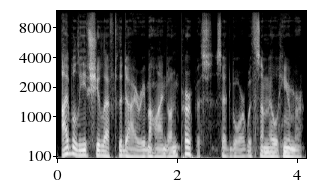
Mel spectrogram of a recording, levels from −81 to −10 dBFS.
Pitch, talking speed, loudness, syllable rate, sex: 100 Hz, 215 wpm, -18 LUFS, 5.6 syllables/s, male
